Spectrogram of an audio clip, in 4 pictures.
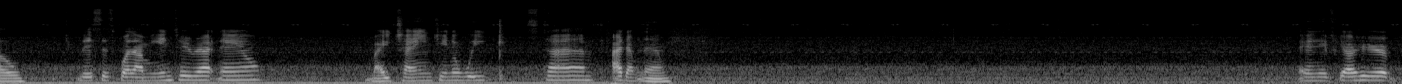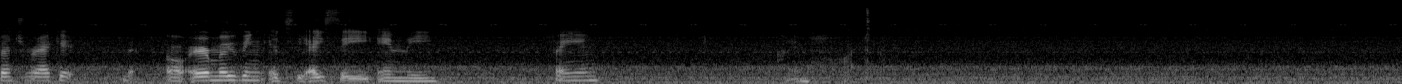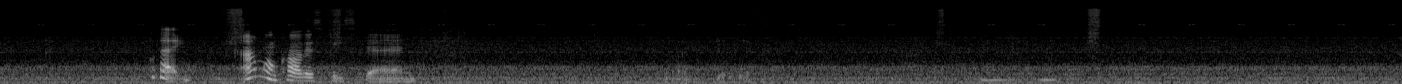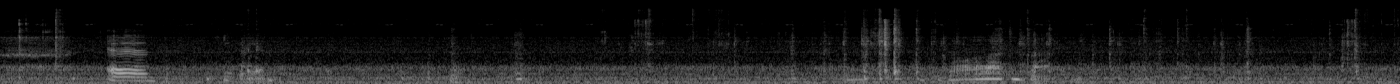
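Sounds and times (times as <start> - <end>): air conditioner and fan running: 0.0 - 56.0.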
